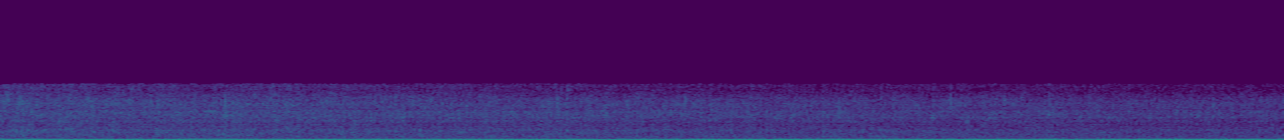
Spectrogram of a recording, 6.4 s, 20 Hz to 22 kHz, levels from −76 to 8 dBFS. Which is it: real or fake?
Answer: real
